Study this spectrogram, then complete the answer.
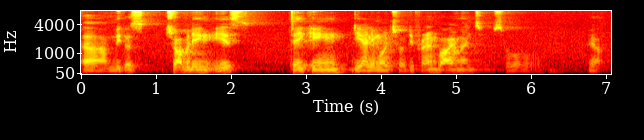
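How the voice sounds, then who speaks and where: At a fairly slow pace, a man with an Italian accent speaks at a medium pitch in a monotone, flat intonation. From Italy. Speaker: brewery and cafe owner. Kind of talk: interview. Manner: halting, with many fillers.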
